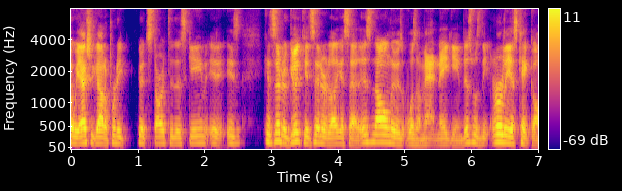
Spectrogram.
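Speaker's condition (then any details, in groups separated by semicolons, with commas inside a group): No condition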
